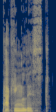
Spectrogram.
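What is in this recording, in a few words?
"packing list", British English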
